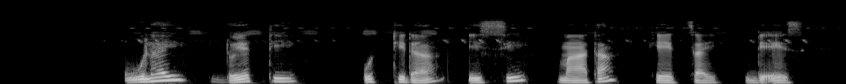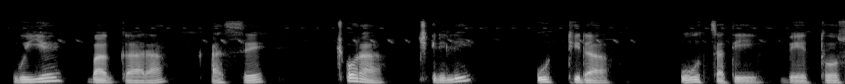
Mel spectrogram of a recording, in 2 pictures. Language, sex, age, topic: Gamo, male, 25-35, government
